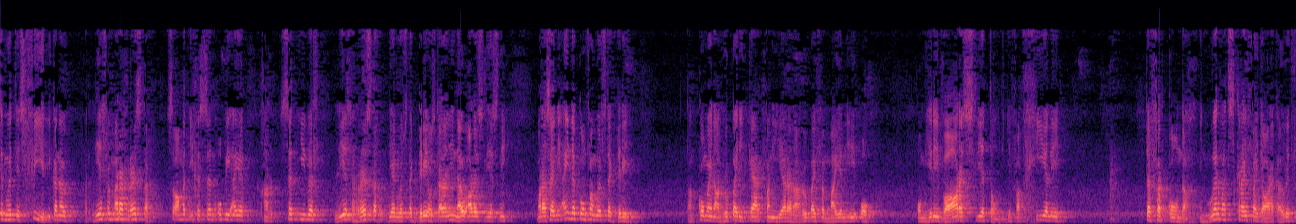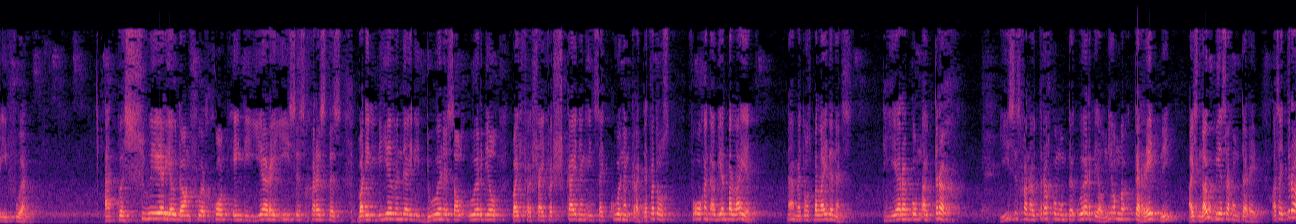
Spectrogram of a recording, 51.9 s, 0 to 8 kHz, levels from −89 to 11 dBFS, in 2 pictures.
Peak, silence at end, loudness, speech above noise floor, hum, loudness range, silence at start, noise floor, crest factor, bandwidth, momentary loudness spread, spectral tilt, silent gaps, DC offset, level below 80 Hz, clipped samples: 0 dBFS; 0 s; -17 LUFS; 29 dB; none; 5 LU; 0 s; -46 dBFS; 18 dB; 7.2 kHz; 13 LU; -6.5 dB/octave; none; under 0.1%; -64 dBFS; under 0.1%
